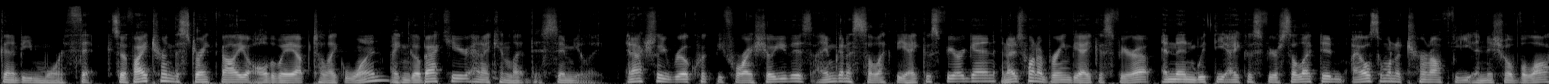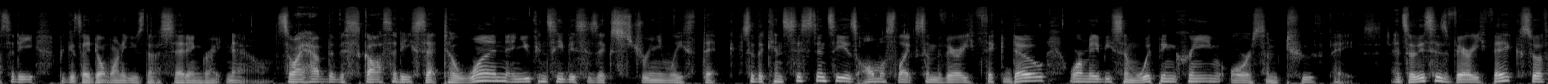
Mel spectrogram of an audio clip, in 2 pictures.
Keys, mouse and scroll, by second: 1.2-2.3 drag, 3.5 click, 4.2 space, 4.4-6.2 middle drag, 6.2 z, 6.5 right click, 8.6 z, 8.9 middle click, 9.2-9.7 scroll down 1, 9.7 g, 10.6 middle click, 10.9 g, 11.4 middle click, 11.6 g, 15.3 click, 17.1-18.2 drag, 18.2 space, 19.1-21.3 shift+middle drag, 21.3-21.8 scroll up 2, 21.8-23.0 middle drag, 23.0-25.8 drag, 27.0-29.6 drag, 29.6-30.9 scroll down 3, 29.8 middle click.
